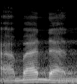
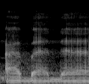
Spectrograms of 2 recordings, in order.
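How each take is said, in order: First: The word ends with an n sound. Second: The word ends with a long a vowel. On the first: The speaker calls it wrong. "jadi enggak abadan" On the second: The speaker calls it right. "Kalau mau berhenti dibacanya mad iwan, tapi abada"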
